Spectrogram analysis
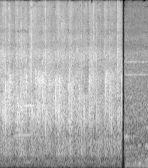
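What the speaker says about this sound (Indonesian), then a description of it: "kita berikan aplaus kepada teman" Classroom applause for a student's answer in a nursing class, steady dense clapping from a group that cuts off abruptly, followed by quiet room tone.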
